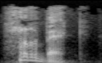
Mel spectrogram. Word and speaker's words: Hrbek: remember him yes exactly I speak a little bit of Czech and the actual correct pronunciation of his name is hala Beck okay and I told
